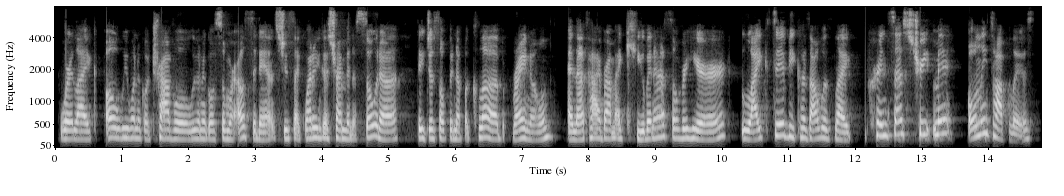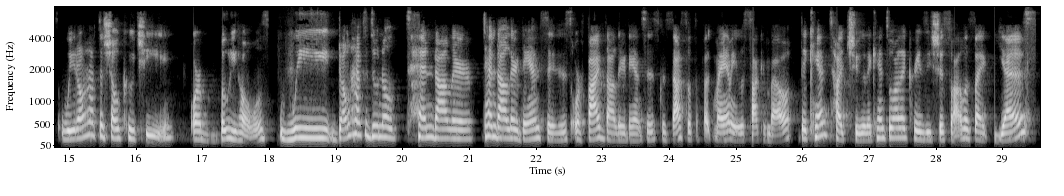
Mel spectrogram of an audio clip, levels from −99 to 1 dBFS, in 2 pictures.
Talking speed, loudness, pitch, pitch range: 205 wpm, -19 LUFS, 195 Hz, 175-220 Hz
